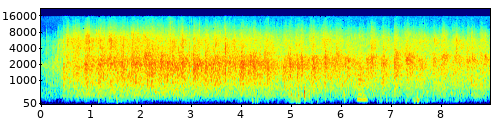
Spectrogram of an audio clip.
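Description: An audience at the g0v summit 2020 keynote panel claps after a talk, with dense, sustained applause filling the hall that carries on at an even level from start to finish.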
